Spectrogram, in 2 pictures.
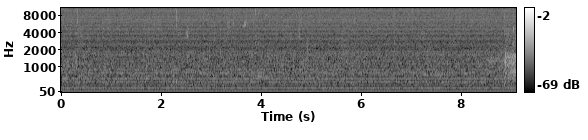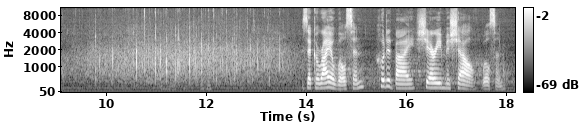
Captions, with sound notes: [applause] Zechariah Wilson, hooded by Sheri Michele Wilson.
